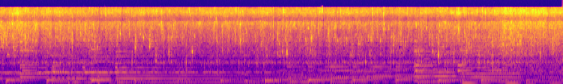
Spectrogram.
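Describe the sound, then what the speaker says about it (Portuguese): Steady, loud sizzling and crackling of chicken frying in hot oil in a pan, continuous throughout with no talking. "Enquanto o frango vai fritar numa panela"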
